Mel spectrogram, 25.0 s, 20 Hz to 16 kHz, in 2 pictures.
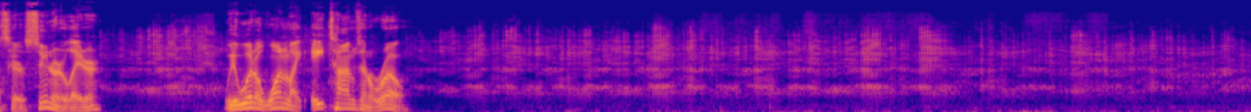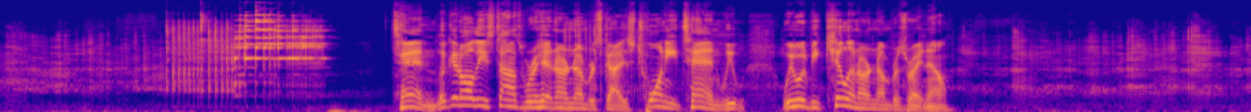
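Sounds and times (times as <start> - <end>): ball rattling into pocket: 0.0 - 16.0, 17.0 - 25.0
ball rolling in roulette wheel: 0.0 - 25.0.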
